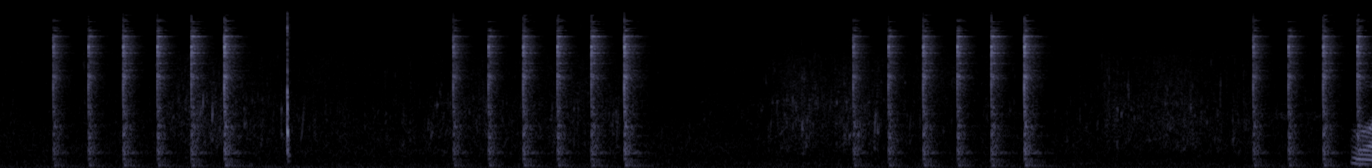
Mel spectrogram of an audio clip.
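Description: A stone hammer in the Eco video game strikes in quick rhythmic bursts of five or six sharp knocks, each burst separated by short pauses.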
